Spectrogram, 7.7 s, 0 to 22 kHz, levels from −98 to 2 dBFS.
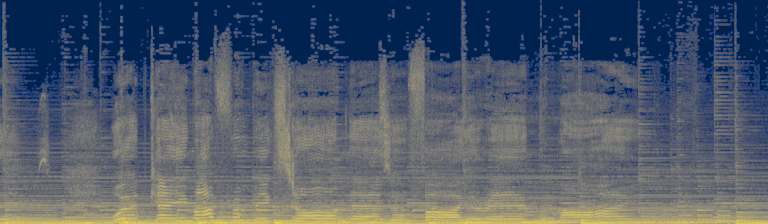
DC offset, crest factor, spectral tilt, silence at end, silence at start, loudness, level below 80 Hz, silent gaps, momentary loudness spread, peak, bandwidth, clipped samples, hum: under 0.1%; 12 dB; -6.5 dB/octave; 0 s; 0 s; -14 LUFS; -22 dBFS; none; 6 LU; 0 dBFS; 17.5 kHz; under 0.1%; none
